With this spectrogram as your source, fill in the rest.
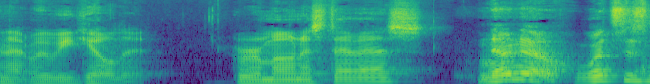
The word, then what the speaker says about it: Estevez: initially cuz I was I was saying Ramon Estevez and you were saying Ramon Estevez. You were putting the wrong emphasis on the wrong syllable.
